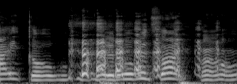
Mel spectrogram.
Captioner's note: laughing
